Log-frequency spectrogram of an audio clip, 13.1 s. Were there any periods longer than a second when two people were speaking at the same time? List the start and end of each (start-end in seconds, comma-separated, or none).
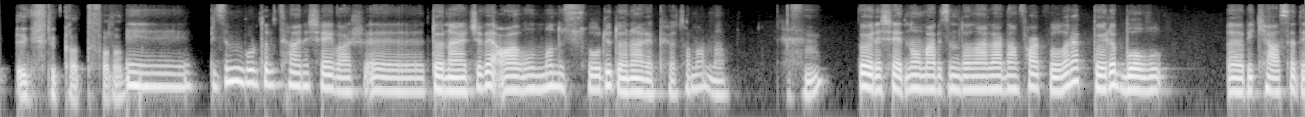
none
